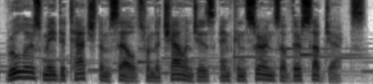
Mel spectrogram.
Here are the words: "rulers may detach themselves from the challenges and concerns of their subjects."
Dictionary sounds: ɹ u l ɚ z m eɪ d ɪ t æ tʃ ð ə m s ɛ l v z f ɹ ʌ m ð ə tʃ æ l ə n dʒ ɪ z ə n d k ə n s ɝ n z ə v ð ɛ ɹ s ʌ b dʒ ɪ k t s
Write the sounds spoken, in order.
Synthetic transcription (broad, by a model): ɹ u l ɚ z m eɪ d ɪ t æ tʃ ð ə m s ɛ l v z f ɹ ʌ m ð ə tʃ æ l ə n dʒ ɪ z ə n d k ə n s ɝ n z ə v ð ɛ ɹ s ʌ b dʒ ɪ k t s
